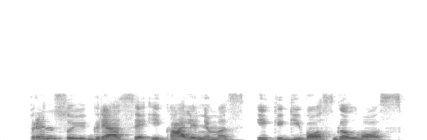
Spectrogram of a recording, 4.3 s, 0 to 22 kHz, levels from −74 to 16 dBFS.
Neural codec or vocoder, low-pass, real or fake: none; 7.2 kHz; real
